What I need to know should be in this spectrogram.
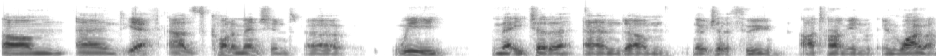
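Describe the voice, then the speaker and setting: In a Welsh accent, the speaker talks very slowly with monotone, flat intonation. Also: man, fairly low pitch for a man. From Wales, Cardiff. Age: 20s. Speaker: youth missionary. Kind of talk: testimony. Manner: casual, many filler words.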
